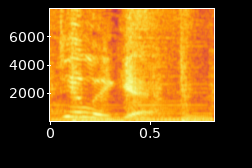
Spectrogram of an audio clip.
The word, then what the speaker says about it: DILLIGAF: That's spelled D-I-L-L-I-G-A-F, Dilligaff, and this is what it means.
